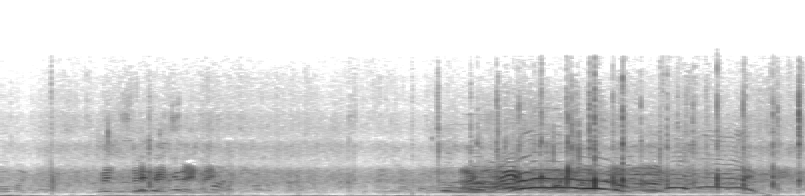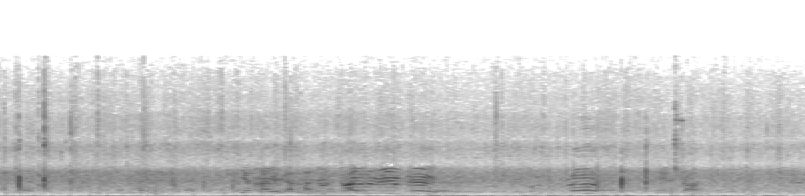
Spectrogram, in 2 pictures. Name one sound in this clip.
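Spectators shout and cheer from a distance, outdoors.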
